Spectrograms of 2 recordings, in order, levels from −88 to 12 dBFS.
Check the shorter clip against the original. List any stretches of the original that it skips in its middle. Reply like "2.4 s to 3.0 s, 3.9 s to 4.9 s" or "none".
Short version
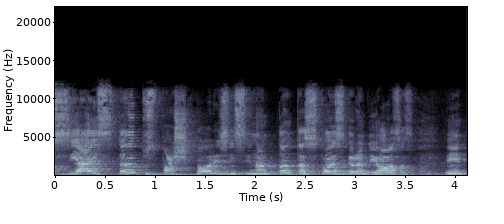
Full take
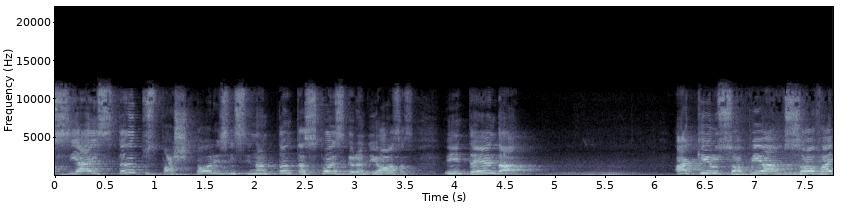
none

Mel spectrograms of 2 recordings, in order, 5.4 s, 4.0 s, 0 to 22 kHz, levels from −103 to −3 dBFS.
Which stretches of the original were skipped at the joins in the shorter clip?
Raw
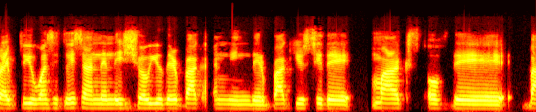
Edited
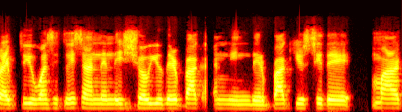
none

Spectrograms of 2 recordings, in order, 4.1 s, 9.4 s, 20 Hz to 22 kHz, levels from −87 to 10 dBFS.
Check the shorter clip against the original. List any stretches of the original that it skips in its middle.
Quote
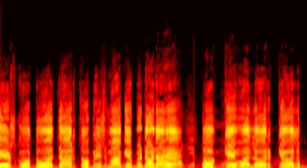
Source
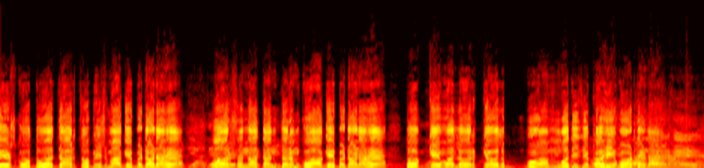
2.5 s to 5.2 s

